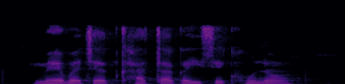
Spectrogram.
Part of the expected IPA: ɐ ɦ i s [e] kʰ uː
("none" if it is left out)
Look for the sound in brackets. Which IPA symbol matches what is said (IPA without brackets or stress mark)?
e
